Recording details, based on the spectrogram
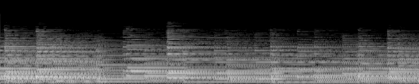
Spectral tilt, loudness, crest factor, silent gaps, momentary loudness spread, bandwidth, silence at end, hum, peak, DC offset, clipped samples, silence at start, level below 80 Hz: -9 dB/octave; -19 LUFS; 14 dB; none; 6 LU; 7 kHz; 0 s; none; -4 dBFS; under 0.1%; under 0.1%; 0 s; -54 dBFS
